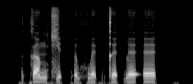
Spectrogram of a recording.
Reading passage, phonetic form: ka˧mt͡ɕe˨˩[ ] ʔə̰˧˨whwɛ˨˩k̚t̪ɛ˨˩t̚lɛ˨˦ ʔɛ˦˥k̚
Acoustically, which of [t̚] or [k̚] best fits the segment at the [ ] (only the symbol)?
t̚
